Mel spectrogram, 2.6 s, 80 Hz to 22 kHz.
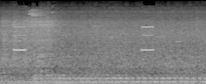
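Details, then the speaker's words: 2014 Nissan Versa, 105,820 miles, at startup during oil service: steady loud deep idle rumble, far louder than stock, like the muffler is off; exhaust leak or missing muffler suspected, not confirmed. "kind of sounds like the young folks make it sound on purpose with a muffler off of there some people pay good money for that"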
